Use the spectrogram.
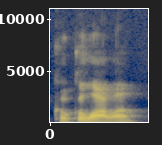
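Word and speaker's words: Coeur d'Alene: This is not mispronounced as often as Oreille, but it's still something that I hear quite often of like Coco, and they have a hard time saying it.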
